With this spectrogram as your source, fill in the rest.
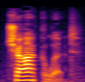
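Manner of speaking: "Chocolate." said as CHOK-lut; dropped middle syllable. Shown as a demonstration. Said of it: "middle syllable will disappear".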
